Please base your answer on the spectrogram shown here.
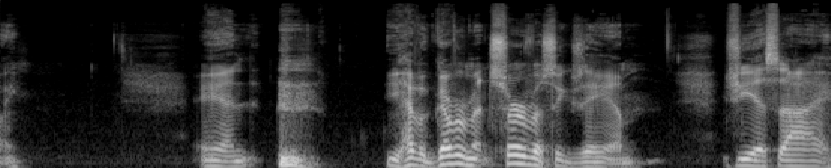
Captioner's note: clears throat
